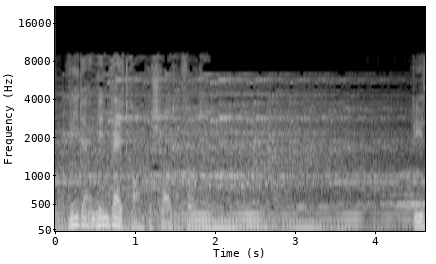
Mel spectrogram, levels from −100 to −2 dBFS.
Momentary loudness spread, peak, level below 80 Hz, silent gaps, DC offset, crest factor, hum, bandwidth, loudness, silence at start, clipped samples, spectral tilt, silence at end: 13 LU; -6 dBFS; -40 dBFS; none; under 0.1%; 20 dB; none; 9.4 kHz; -27 LUFS; 0 s; under 0.1%; -5.5 dB/octave; 0 s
